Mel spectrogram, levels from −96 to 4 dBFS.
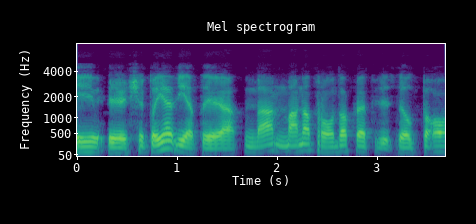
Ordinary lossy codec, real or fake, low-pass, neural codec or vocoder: MP3, 64 kbps; fake; 7.2 kHz; codec, 16 kHz, 1 kbps, FunCodec, trained on LibriTTS, 50 frames a second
